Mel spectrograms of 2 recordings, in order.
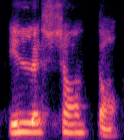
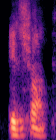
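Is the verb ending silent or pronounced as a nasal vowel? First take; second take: nasal; silent. First: The verb ending has a nasal vowel. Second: The verb ending is silent. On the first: The speaker calls it wrong. "We don't say it as il chantant" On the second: The speaker calls it right. "there is no difference at all"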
